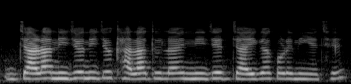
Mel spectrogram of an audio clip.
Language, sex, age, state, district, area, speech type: Bengali, female, 18-30, West Bengal, Uttar Dinajpur, urban, spontaneous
